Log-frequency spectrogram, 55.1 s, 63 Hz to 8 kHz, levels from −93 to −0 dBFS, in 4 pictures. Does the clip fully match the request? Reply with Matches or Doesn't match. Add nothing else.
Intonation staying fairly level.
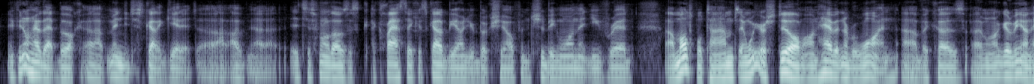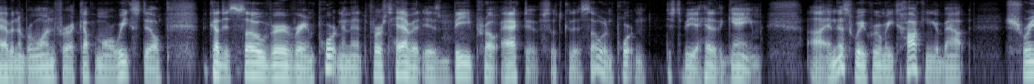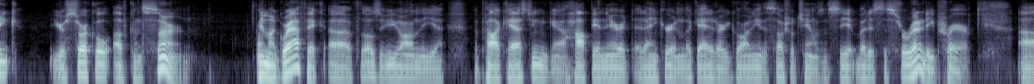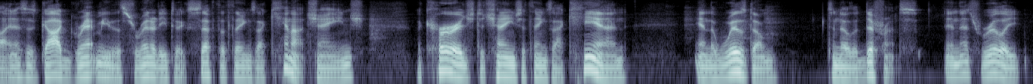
Doesn't match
